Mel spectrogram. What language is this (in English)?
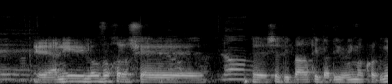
Hebrew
